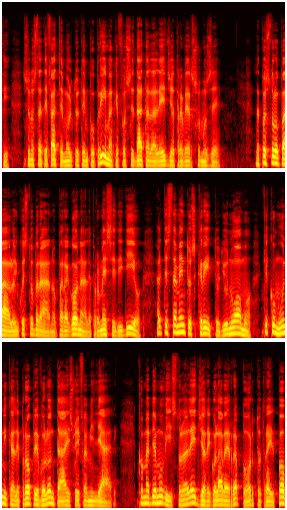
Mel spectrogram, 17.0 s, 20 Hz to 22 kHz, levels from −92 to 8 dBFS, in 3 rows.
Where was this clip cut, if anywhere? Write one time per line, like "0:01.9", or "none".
0:04.9
0:13.9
